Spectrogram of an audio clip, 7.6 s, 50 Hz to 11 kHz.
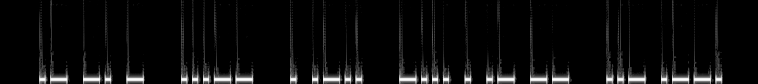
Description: Morse code, heard as a keyed tone, about 22 wpm, 700 Hz. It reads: ANT 3 EL BEAM UP
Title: Practice QSO - Exchange 2 - Info - 22wpm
